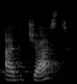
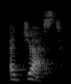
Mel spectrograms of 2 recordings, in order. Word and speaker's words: adjust: okay silent d adjust don't say adjust say adjust adjective all right silent l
